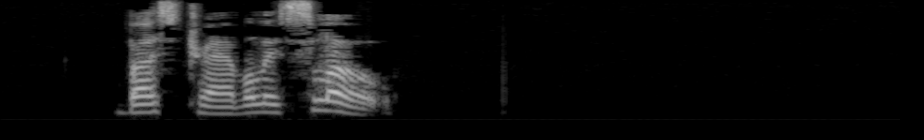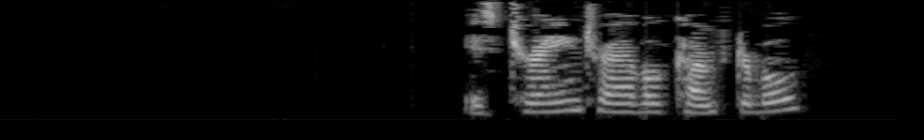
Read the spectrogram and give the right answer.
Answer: Yes, train travel is comfortable.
